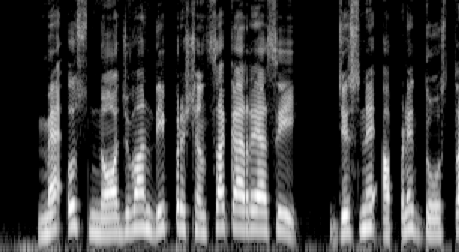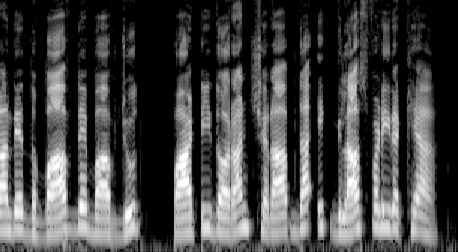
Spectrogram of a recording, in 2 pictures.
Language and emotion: Punjabi, happy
